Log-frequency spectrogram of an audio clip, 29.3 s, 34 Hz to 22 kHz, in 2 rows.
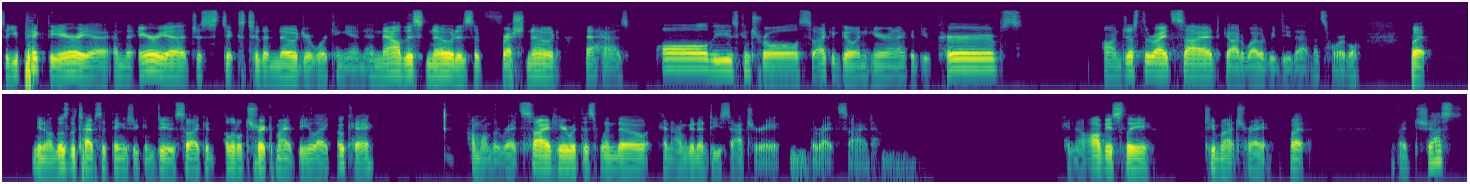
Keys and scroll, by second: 13.6 ctrl+z.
